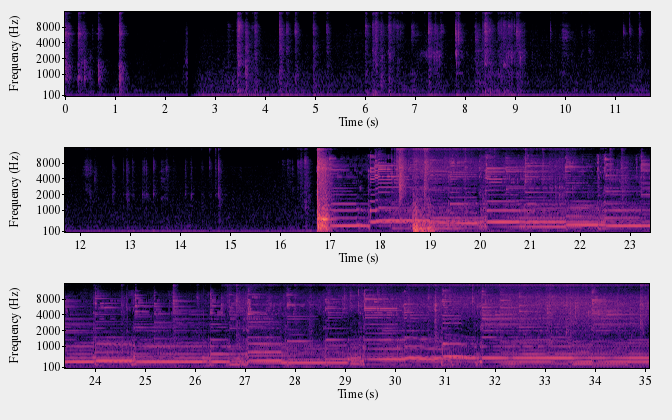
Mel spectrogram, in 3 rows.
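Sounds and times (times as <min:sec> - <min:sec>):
low electrical hum: 0:00.0 - 0:35.0
kitchen clicks and scrapes: 0:06.0 - 0:10.1
guitar music: 0:16.8 - 0:35.0.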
